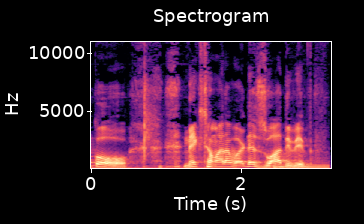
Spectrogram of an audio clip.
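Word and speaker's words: joie de vivre: but ऐसे है इसका प्रोनाउंसिएशन असली में जो है उसको बोलते हैं ज्वा दिविव ज्वा ज्वा स्वाहा स्वा उसे ज्वा दिविव ज्वा दिविव विव बोल के छोड़ देते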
